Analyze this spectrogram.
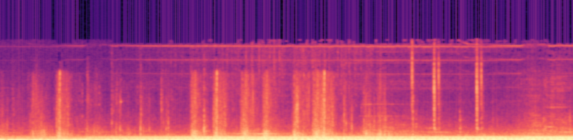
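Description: Boots crunch on rocky ground with slow footsteps.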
